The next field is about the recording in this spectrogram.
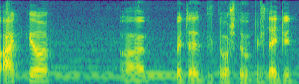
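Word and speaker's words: Accio: Сегодня мы изучили новое заклинание Акцио. Или как они произносят его Аккио.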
